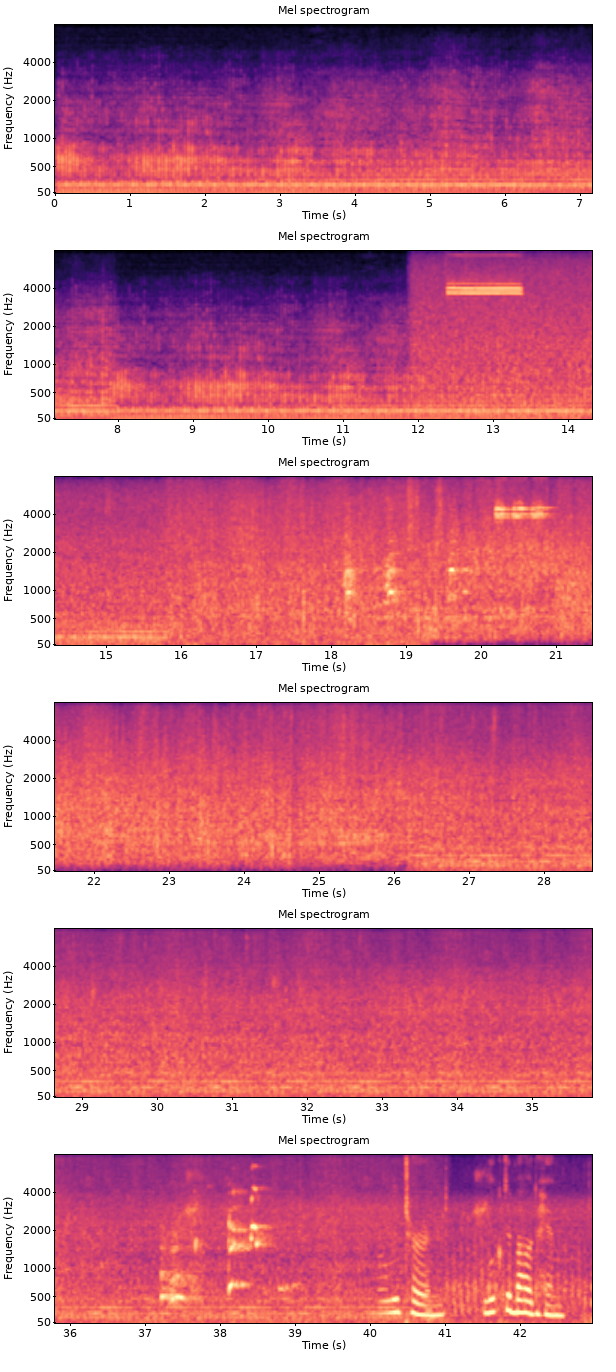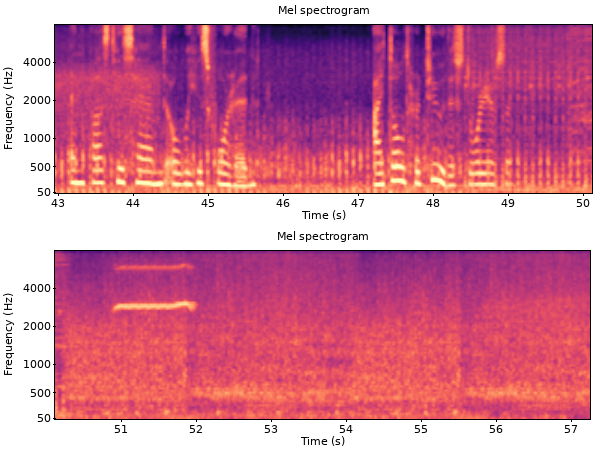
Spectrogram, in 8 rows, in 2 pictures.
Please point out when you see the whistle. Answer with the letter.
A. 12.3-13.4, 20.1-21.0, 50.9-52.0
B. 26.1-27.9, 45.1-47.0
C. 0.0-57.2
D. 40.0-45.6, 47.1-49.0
A.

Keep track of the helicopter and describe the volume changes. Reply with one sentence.
The loudness of the helicopter stays about the same.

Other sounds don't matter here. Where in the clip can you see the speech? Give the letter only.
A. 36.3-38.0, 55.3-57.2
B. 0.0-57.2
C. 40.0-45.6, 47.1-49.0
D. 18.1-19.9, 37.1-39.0
C.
